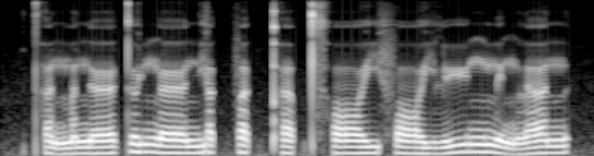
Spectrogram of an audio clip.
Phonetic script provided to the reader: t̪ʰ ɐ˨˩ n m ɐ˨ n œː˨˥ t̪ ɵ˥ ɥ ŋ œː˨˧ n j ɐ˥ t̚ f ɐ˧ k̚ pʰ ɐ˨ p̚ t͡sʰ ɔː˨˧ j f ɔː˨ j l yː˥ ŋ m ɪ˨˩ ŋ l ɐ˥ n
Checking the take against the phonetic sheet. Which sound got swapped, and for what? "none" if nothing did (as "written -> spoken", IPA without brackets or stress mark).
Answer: t̚ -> k̚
